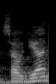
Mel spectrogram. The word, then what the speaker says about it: سعوديان: نكتب عين بس لكن لا ننطق، نقول سوديان يعني السعوديين.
